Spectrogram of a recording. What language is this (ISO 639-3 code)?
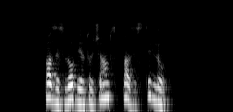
lzz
